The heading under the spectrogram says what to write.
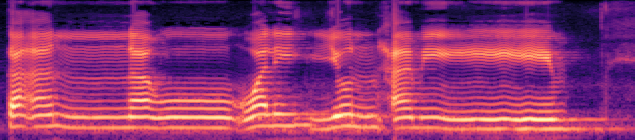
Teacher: یہاں پہ نون مشدد وید غنہ ریڈ کریں گے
